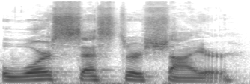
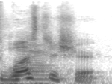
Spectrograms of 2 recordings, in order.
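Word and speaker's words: Worcestershire: yeah even natives uh we hear a lot of worest Shire which wor sester Shire it's werer werer sa was sauce the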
